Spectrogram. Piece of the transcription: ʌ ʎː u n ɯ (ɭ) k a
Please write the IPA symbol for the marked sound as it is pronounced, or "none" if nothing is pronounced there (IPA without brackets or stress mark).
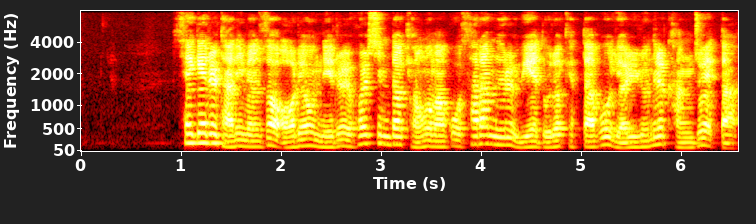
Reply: ɭ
